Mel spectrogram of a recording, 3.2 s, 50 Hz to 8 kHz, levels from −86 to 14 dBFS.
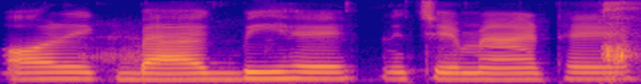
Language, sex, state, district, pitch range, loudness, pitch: Hindi, female, Haryana, Rohtak, 175-185 Hz, -17 LUFS, 180 Hz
